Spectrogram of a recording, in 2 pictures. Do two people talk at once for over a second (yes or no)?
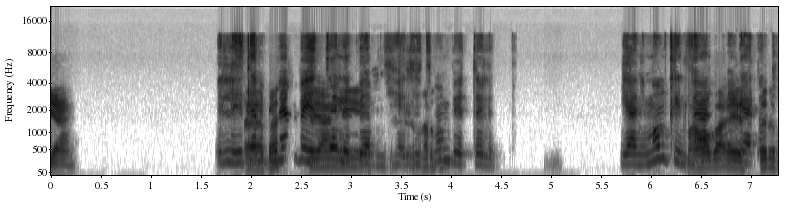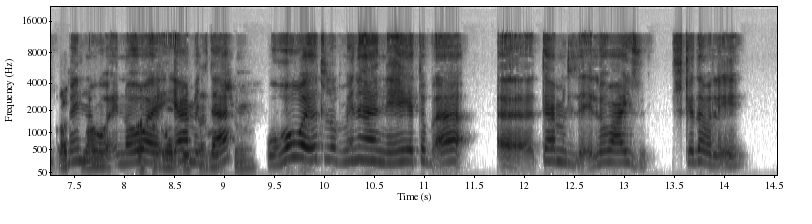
yes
